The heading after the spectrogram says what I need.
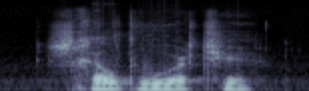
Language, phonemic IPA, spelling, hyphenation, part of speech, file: Dutch, /ˈsxɛlt.ʋoːr.tjə/, scheldwoordje, scheld‧woord‧je, noun, Nl-scheldwoordje.ogg
- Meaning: diminutive of scheldwoord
